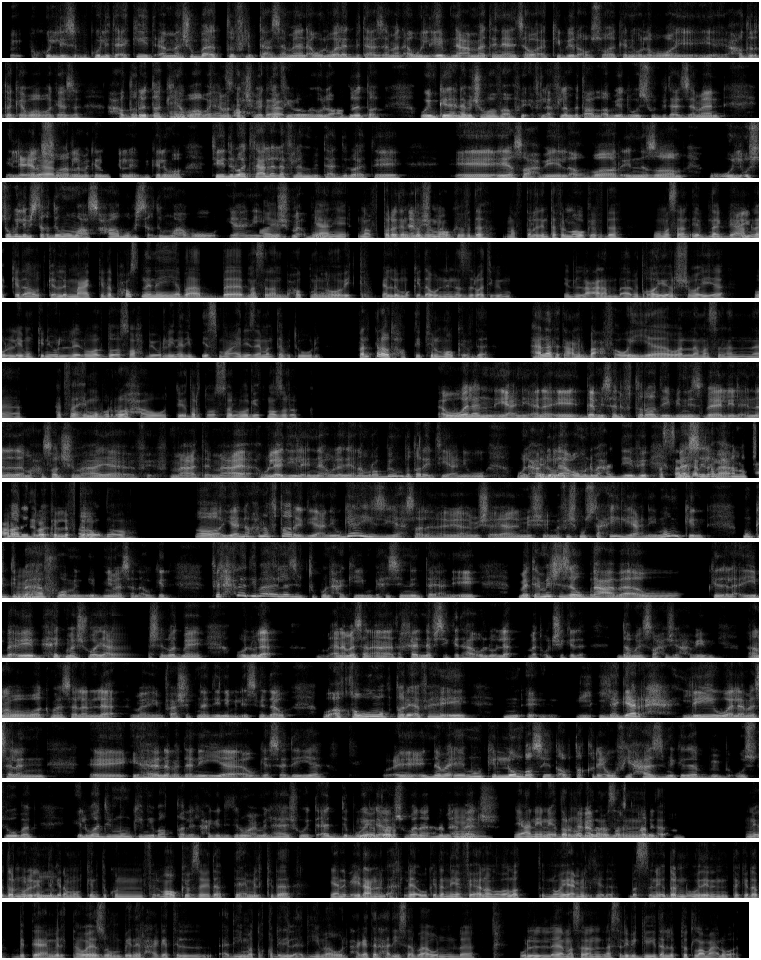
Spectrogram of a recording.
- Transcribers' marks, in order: unintelligible speech; tapping; other background noise
- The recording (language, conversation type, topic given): Arabic, podcast, إزاي بتحافظوا على التوازن بين الحداثة والتقليد في حياتكم؟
